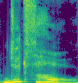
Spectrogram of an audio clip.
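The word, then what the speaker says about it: Duxelles: Wie Düxel, so heißt es. Wie Düxel. – Also ich denke, es spricht sich wie Brüssel aus. Brüssel.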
